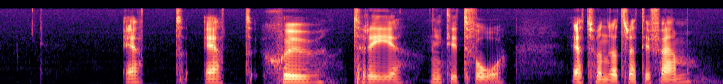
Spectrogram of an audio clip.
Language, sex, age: Swedish, male, 36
